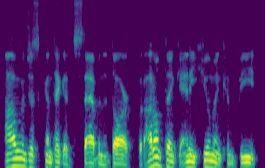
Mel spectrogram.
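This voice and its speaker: A man hosting a casual live chat, musing and halting, with a hoarse, scratchy voice. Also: fairly low pitch, lively intonation, warm tone. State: hoarse after a night out. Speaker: livestream host. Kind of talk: casual live chat, reading out and answering comments.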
